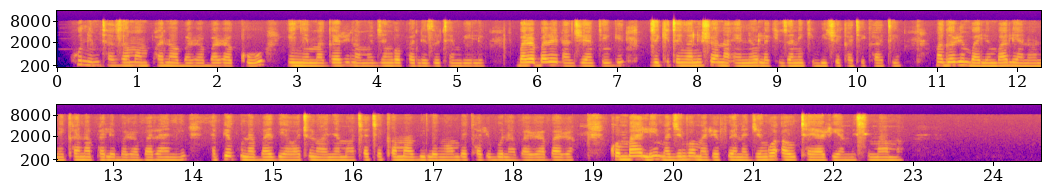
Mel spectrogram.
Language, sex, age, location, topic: Swahili, female, 25-35, Nairobi, government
